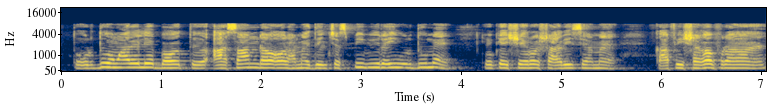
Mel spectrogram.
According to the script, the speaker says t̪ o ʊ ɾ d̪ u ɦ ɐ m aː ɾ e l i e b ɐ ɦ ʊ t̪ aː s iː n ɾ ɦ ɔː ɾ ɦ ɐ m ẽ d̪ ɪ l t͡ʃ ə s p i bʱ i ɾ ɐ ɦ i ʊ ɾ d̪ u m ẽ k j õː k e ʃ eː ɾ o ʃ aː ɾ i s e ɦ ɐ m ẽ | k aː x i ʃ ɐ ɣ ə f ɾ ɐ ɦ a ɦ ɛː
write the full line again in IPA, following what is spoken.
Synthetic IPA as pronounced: t̪ o ʊ ɾ d̪ u ɦ ɐ m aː ɾ e l i e b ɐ ɦ ʊ t̪ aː s aː n ɾ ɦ ɔː ɾ ɦ ɐ m ẽ d̪ ɪ l t͡ʃ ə s p i bʱ i ɾ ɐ ɦ i ʊ ɾ d̪ u m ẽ k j õː k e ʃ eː ɾ o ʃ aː ɾ i s e ɦ ɐ m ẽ | k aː f i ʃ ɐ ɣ ə f ɾ ɐ ɦ a ɦ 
